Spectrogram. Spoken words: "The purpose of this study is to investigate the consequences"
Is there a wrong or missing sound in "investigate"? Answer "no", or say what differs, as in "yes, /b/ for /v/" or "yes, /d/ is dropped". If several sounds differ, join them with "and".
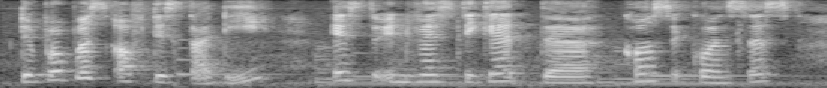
no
